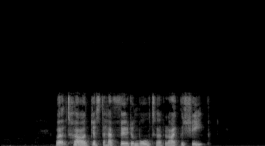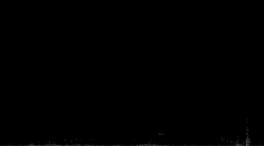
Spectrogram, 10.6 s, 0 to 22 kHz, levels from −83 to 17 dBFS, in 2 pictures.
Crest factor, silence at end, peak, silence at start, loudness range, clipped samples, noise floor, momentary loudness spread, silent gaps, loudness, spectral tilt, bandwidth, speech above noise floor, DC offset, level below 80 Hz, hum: 22 dB; 6.55 s; -8 dBFS; 1.15 s; 12 LU; under 0.1%; -77 dBFS; 8 LU; none; -25 LUFS; -4 dB/octave; 8.4 kHz; 52 dB; under 0.1%; -70 dBFS; none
